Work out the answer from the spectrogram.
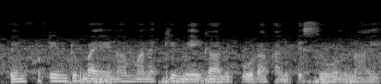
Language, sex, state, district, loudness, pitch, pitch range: Telugu, male, Telangana, Hyderabad, -17 LUFS, 125 Hz, 115-140 Hz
